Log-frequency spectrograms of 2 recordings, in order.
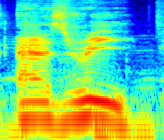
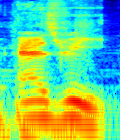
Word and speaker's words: Azri: First of all, the name is Azri. That's how you pronounce the name, Azri, also known as.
